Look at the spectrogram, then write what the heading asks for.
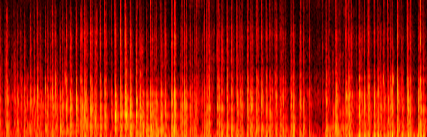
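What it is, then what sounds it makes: Water cooler tapped. A plastic water cooler is tapped rapidly and continuously with quick, dry, hollow knocks. The knocks have a mid-range tone and short decay, with a brief lull just past five seconds before the tapping resumes.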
